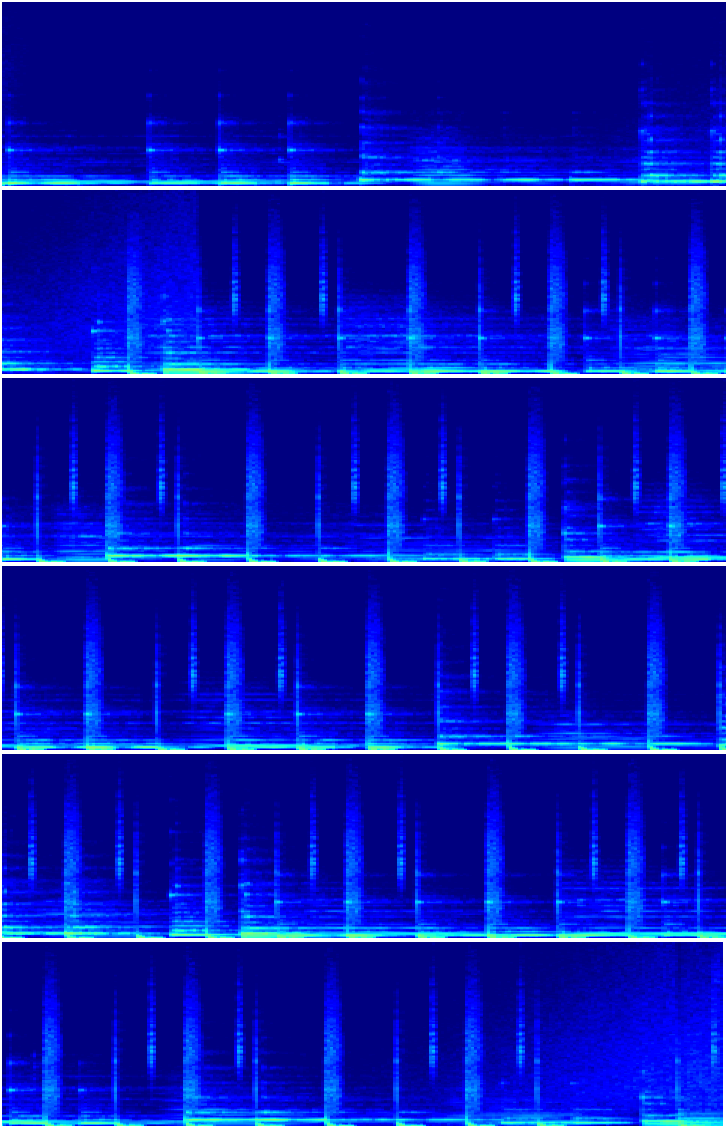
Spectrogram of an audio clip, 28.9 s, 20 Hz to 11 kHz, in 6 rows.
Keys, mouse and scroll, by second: 2.8 shift+click, 3.3 shift+middle click, 3.8 e, 4.2 click, 4.8 r, 6.2 click, 7.0 s, 7.5 click, 8.5 e, 8.9 click, 9.7 r, 10.9 click, 11.5 r, 12.7 click, 13.5 scroll down 2, 13.8 KP_1, 14.1 scroll up 2, 14.3 shift+middle click, 14.7 alt+click, 14.9 scroll down 3, 15.0-16.1 middle drag, 16.1 click, 16.6 middle click, 16.9-18.4 alt+drag, 18.4 middle click, 19.0 middle click, 19.3 click, 19.9 middle click, 20.5 click, 20.7 middle click, 21.3 middle click, 21.5 click, 21.8 middle click, 22.3-22.6 scroll up 1, 22.6 KP_3, 23.0 scroll up 1, 23.1 shift+middle click, 23.5 click, 24.3 scroll down 2, 24.5 shift+middle click, 24.5 scroll up 2, 25.0 e, 25.5 click, 27.0 s, 27.8 click, 28.4 r.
